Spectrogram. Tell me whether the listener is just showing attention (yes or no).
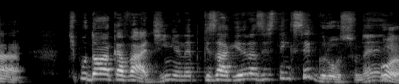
no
